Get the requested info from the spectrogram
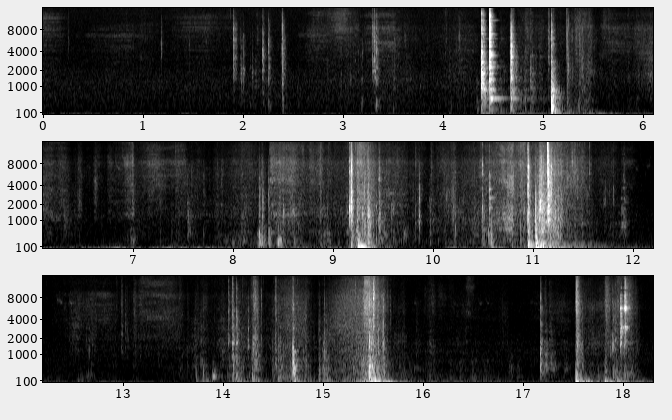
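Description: Hunting gear being loaded onto a vehicle's back seat: a backpack with trekking poles and a muzzleloader rifle set down with a series of loud thunks and knocks and fabric rustling, starting about four seconds in.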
